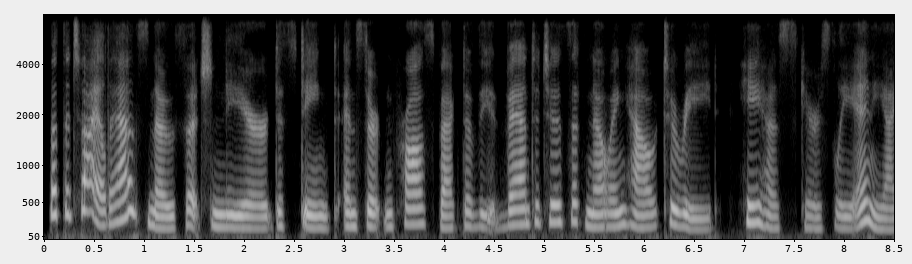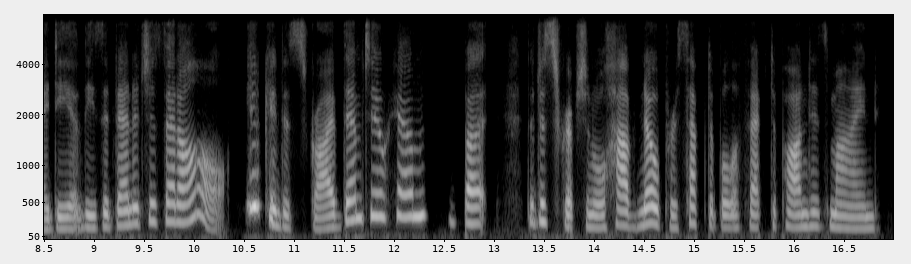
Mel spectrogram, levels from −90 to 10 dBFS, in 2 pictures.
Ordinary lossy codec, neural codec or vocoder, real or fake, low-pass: Opus, 24 kbps; codec, 24 kHz, 0.5 kbps, DualCodec; fake; 7.2 kHz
